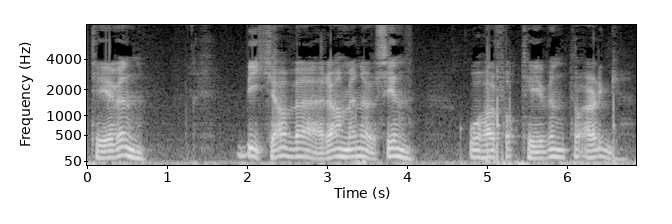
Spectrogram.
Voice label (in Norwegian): teven, Numedalsmål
